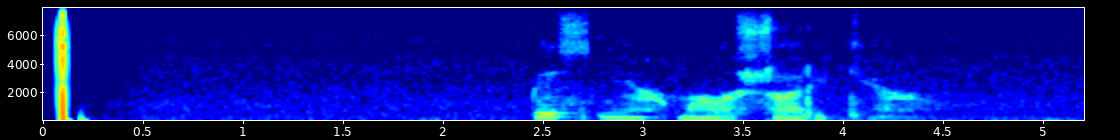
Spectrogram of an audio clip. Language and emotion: Russian, sad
